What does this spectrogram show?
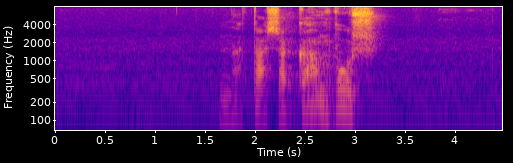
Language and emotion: Russian, angry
